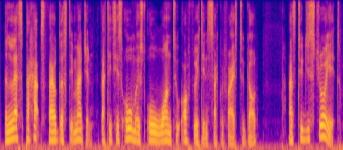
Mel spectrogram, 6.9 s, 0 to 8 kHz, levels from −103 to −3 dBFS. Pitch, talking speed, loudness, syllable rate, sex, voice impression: 120 Hz, 190 wpm, -21 LUFS, 5.9 syllables/s, male, very masculine, very adult-like, slightly thick, cool, sincere, slightly kind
